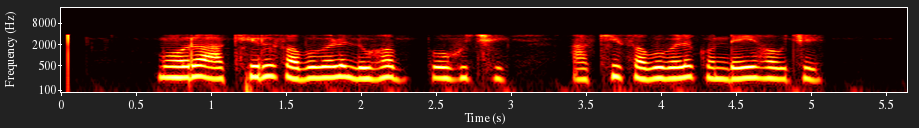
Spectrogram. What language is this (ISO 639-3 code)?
ori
